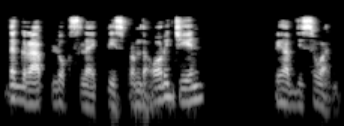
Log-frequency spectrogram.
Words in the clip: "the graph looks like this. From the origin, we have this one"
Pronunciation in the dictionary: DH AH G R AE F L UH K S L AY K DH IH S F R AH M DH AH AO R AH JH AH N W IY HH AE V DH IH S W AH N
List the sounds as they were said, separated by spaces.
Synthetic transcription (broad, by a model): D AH G R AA P L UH K S L AY K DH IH S F R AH M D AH AO R AH JH AH N W IY HH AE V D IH S W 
